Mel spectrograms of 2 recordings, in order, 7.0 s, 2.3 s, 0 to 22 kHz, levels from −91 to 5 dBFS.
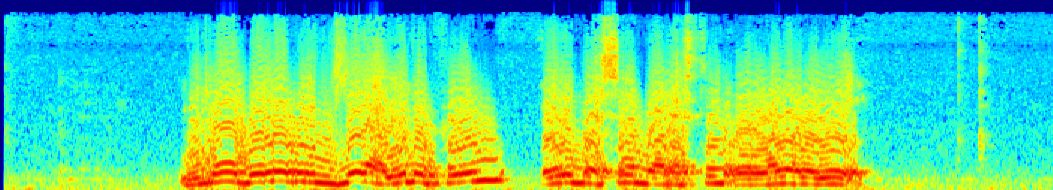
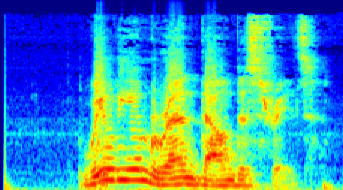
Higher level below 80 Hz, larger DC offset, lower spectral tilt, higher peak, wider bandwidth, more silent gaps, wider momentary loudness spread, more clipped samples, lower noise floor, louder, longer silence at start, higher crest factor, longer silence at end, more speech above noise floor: about the same, -32 dBFS vs -36 dBFS; neither; about the same, -5.5 dB/octave vs -5.5 dB/octave; about the same, 0 dBFS vs 0 dBFS; about the same, 16.5 kHz vs 16.5 kHz; neither; second, 8 LU vs 12 LU; second, 0.1% vs 0.7%; second, -30 dBFS vs -36 dBFS; first, -5 LUFS vs -8 LUFS; about the same, 0.05 s vs 0.05 s; about the same, 6 dB vs 10 dB; about the same, 0.2 s vs 0.1 s; about the same, 26 dB vs 28 dB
